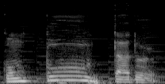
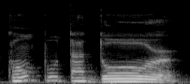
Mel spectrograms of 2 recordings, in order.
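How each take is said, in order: First: The stress is on the third-to-last syllable. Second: The stress is on the last syllable. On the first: "proparoxítona" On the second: "oxítona"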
